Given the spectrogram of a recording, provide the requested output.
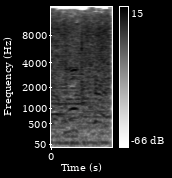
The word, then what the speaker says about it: Phuket: Many people think it's pronounced in a different way, but no, it is Phuket.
